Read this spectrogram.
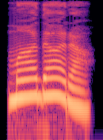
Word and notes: ಮಾದಾರ: mādāra; Kannada

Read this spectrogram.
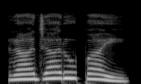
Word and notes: ರಾಜಾರೂಪಾಯಿ: kannada

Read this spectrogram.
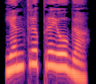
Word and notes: ಯಂತ್ರಪ್ರಯೋಗ: kannada

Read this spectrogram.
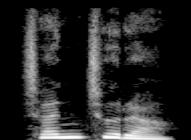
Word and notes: ಚಂಚುರ: cancura

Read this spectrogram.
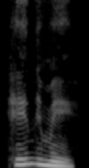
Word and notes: ಹಿಧ್ಮೆ: hidhme

